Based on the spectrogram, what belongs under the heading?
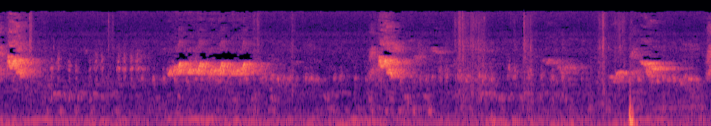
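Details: Sooty-headed bulbul singing energetically, a recording for triggering song in other bulbuls: several cheerful warbled phrases spaced one to two seconds apart, with a few sharp clicks and a knock near the end.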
